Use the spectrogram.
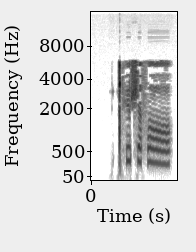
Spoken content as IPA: ǃʰ ʏ ʃ ɐ f ɔː

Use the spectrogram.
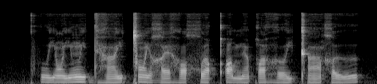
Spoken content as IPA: kʰ u j ɔ̃ j ũ j dʱ ã j ǀ ɔ̃ j ʁ ɛ ɦ ɔ χ u qʼ ɔ m ĩ q u ɦ ɤ j kʼ ã χ ɯ

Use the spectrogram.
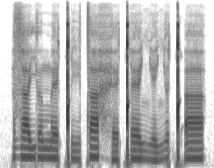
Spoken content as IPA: z a˥ j ə˥ m ɛ˧ ǃ i˩ t a˥ h ɛ˩ ǃ ɛ˧ ʎ e˩ ʎ ə˥ ǃʼ a˥

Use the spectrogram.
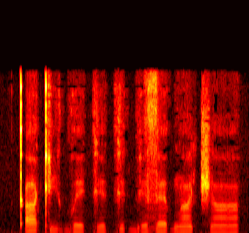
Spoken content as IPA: kʼ a˦ kʼ i˨ ɡʷ e˨ k ɪ˨˦ k ɪ˦ ɡ͡b ɪ˨ z ɛ˦ ɡʷ ã˦ t͡ʃ ã˨

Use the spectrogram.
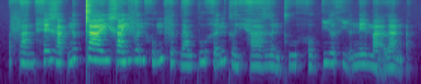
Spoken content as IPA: f a̤˨˩ n h ɛ˨˦ ɣ a˨˩ k̚ n ə˦˥ p̚ t̪ aː˧ j x a˨˦ j v ə˧ n h ṵ˧˥ m f ə˨˩ t̚ l a̤˨˩ w k u˧ h ə̰˧˥ n k ə̤˨˩ j h a̤ː˨˩ ɣ ə˧˩ n t̪ʰ ṳ˨˩ h o˧˩ k i˧ ə̯ x ḭ˧˨ ə̯ n e˧ m a̰ː˧˨ l a̰˧˨ n ʔ

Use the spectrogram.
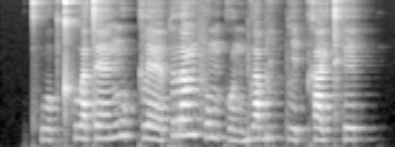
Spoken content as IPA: kʰ w o˨˩ k̚ tʰ u˧ a̯ t ɛː˦˥ ŋ u˥˩ ʔ k l ɛː˨˩ p r a˥˩ ŋ f o˧ m k o˩˦ n b ɯ˦˥ a̯ b iː˦˥ k̚ p l i˨˩ t̚ k a˦˥ j tʰ e˦˥ k̚

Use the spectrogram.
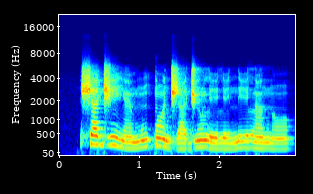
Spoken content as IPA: ʃ a˦ d͡ʒ i˦˨ j ɛ̃˨ m ũ˨˦ k͡p ɔ̃˦˨ d͡ʒ a˨ d͡ʒ ũ˧ l i˨ l i˨ n i˧ l ã˧ n ɔ̃˧

